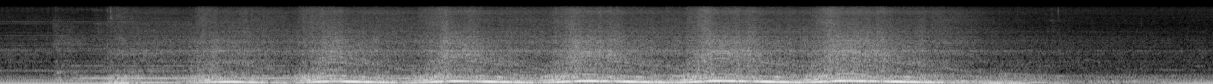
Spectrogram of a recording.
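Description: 2011 Toyota Corolla's 2ZR 1.8-litre four-cylinder engine idling, then blipped about six times in quick succession to around 4,500 rpm and back down, settling to idle again near the end. Heard from inside the cabin.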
